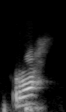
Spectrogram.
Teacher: Tadi pun saya dah fokuskan huruf ha kena keluar, dia kena tekan sedikit dekat tengah kerongkong dan lagi satu dia kena keluar angin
